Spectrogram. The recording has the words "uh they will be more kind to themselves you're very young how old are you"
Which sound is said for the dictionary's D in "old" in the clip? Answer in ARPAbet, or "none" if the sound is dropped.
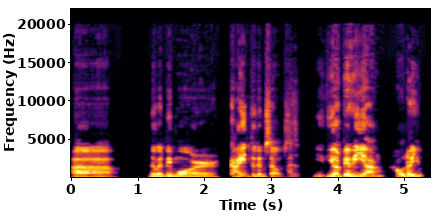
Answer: none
